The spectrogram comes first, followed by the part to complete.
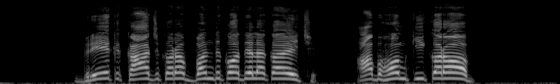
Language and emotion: Maithili, fearful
